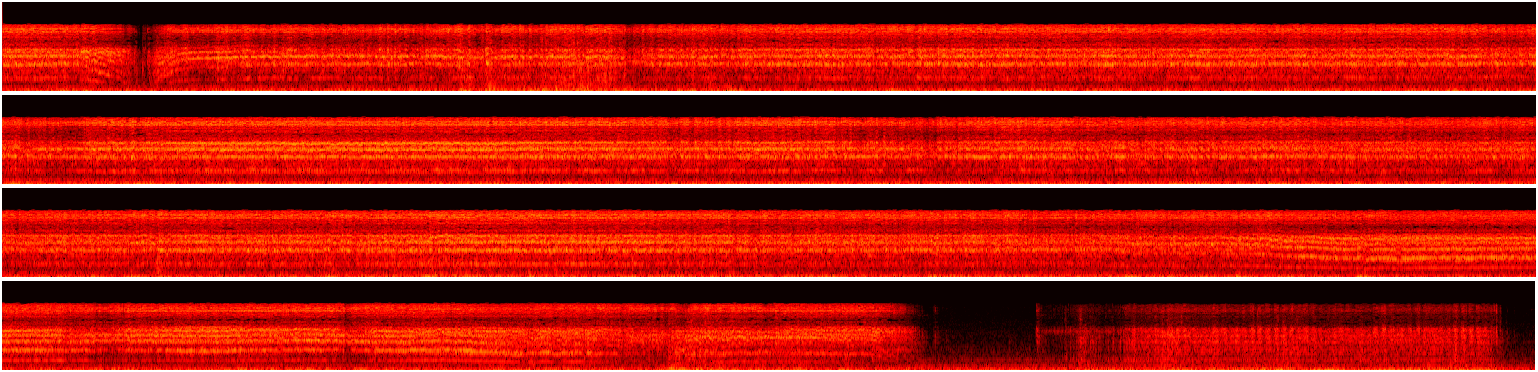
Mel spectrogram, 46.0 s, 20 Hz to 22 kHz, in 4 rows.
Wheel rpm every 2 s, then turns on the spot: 100, 160, 160, 160, 160, 170, 160, 160, 160, 170, 170, 160, 160, 160, 160, 160, 130, 120, 120, 100, 60, 20, 30.
42-46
